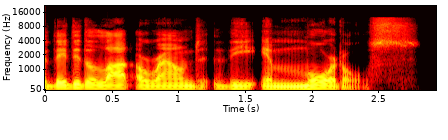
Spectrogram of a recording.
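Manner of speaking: measured, distinct delivery; repeated for clarity. Real, not acted. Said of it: "I'm having trouble hearing you".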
